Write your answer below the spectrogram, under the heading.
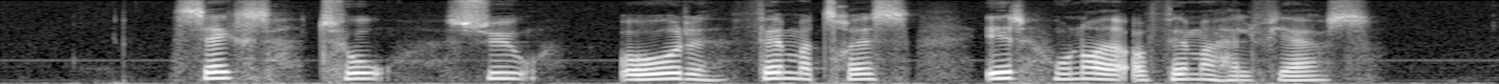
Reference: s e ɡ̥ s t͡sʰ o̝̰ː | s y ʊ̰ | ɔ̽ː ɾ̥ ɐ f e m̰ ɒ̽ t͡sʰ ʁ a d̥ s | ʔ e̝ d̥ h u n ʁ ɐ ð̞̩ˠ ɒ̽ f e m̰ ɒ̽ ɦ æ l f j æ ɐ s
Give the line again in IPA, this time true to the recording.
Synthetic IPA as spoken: s e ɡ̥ s t͡sʰ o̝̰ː | s y ʊ̰ | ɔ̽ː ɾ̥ ə f e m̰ ɒ̽ t͡sʰ ʁ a s | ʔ e̝ d̥ h u n ʁ ɐ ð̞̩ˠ ɒ̽ f e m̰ ɒ̽ ɦ æ l f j æ ɐ s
